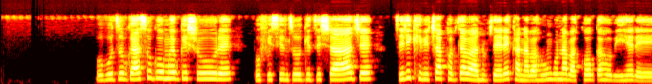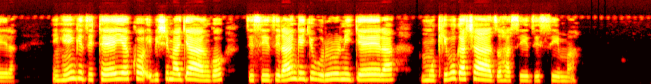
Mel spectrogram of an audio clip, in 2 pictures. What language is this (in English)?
Rundi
